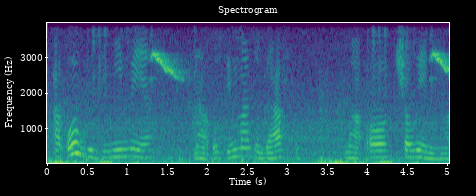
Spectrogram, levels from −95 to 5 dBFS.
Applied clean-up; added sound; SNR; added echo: none; Bird vocalization, bird call, bird song; -1 dB; none.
